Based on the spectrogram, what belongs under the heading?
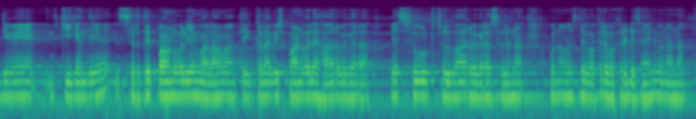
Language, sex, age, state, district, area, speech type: Punjabi, male, 18-30, Punjab, Kapurthala, urban, spontaneous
